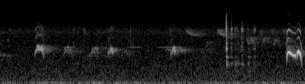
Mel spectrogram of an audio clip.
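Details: Group of European bee-eaters hunting bees by an Italian apiary at Corte Franca, camera-trap recording; several soft rolling trills, then sharp clicks and a louder burred note at the end.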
